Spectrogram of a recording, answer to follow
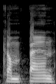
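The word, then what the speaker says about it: campaign: जो है साइलेंट है जी दो जगहों पे साइलेंट होता है जब इसके सामने एन हा जाए तो वहां पे साइलेंट होगा या जब उसके जी के सामने जी से पहले आई आ जाए वहां पे भी साइलेंट होगा जैसे कि कंपेन है ठीक है वहां पे जी के सामने हाई है तो वहां पे जी साइलेंट है ठीक है अच्छा उसने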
